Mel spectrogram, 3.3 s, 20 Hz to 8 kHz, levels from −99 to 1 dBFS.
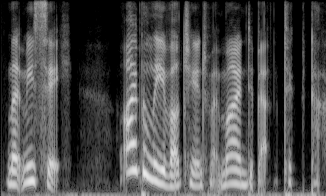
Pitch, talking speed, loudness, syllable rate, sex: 235 Hz, 220 wpm, -18 LUFS, 6.9 syllables/s, female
